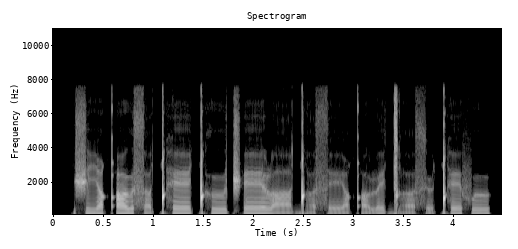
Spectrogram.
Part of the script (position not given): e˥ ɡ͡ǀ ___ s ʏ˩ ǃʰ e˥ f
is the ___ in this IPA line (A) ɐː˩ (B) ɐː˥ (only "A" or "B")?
A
